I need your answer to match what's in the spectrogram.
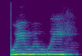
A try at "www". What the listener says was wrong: Instead of wee wee wee, okay, you can read this as www dot or triple w dot. But wee wee wee is a cute one.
